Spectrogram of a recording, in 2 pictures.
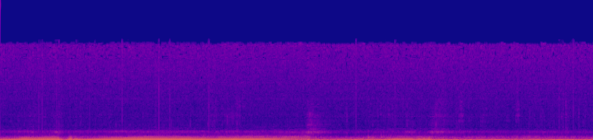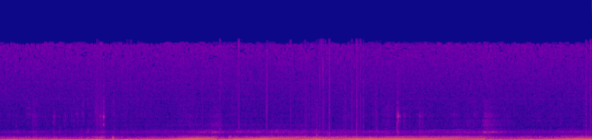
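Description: Subaru flat-four engine pulling hard, its revs climbing and dropping twice as the car is driven through corners and straights. A heavy low rumble runs underneath.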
